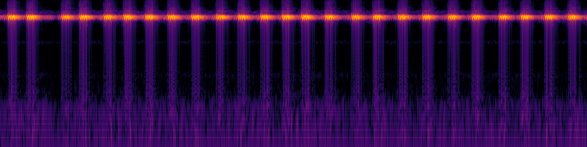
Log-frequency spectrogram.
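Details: Two-spotted cricket (jangkrik kalung) chirping clear and loud, said to drive away rats: a steady run of high, sharp chirps repeated about three times a second, evenly spaced, with no other sounds.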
